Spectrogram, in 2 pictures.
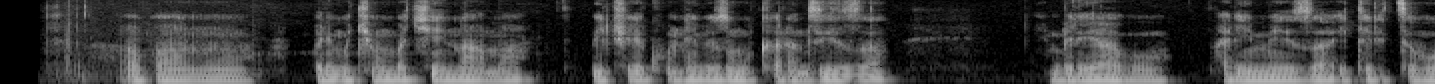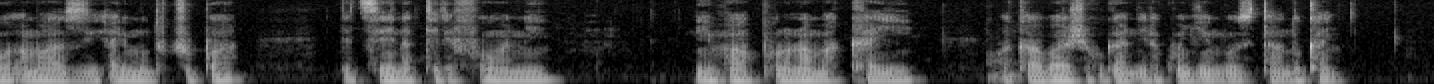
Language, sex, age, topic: Kinyarwanda, male, 18-24, government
